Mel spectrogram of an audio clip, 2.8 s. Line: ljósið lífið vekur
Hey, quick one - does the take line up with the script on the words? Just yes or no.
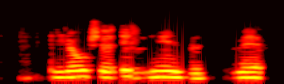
yes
